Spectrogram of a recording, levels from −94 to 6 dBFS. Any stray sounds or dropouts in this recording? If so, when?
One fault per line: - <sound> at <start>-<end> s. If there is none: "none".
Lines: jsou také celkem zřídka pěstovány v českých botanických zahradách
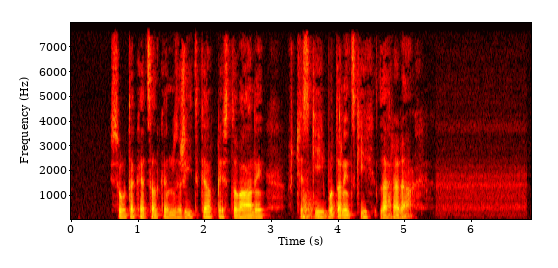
none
